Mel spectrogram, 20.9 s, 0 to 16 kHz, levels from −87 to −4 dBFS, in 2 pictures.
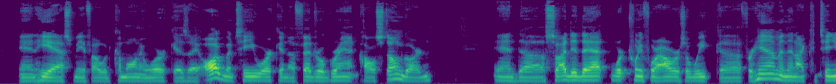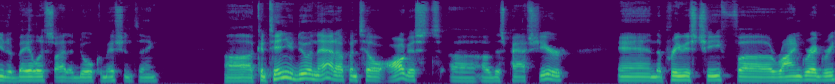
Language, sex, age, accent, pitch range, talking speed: English, male, 50-69, American, 105-125 Hz, 195 wpm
